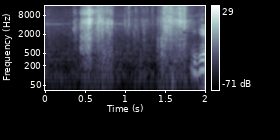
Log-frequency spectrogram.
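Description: Footsteps crunching through dry fallen leaves, two steps about a second apart.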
